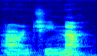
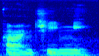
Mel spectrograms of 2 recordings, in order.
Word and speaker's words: arancini: So the pronunciation is either Arancina or Arancini, and you'll never get two people to agree.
